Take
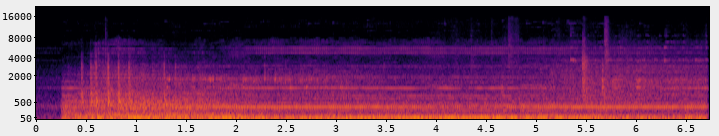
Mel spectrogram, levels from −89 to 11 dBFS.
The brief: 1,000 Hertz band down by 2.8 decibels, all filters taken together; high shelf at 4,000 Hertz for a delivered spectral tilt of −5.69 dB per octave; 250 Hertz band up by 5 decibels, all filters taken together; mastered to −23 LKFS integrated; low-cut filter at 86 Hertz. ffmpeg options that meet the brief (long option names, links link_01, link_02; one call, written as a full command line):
ffmpeg -i in.wav -af "highpass=86,equalizer=frequency=250:width_type=o:gain=8,equalizer=frequency=1000:width_type=o:gain=-4.5,highshelf=frequency=4000:gain=6.5,volume=7.5dB" out.wav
